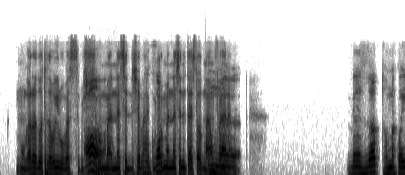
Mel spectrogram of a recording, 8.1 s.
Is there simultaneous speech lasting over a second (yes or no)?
no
